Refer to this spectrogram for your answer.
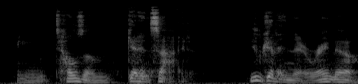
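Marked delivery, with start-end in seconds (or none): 1.3-3.5 put-on Southern accent, quieter. Retelling a scene where Kurtz orders someone inside at gunpoint: imitating Kurtz's Southern accent. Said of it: "I don't know why he said it like that".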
